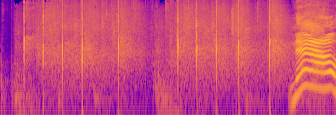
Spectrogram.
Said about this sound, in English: So we're going to go clap five times, stomp, clap five times, stomp, clap five times. One, two, ready, go.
